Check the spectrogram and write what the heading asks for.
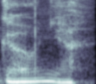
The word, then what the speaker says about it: Bugonia: It's B U G O N I A where Beonia is BE. So, it's Yeah, right. So, I wasn't even sure if I was saying it right. Bugonia.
